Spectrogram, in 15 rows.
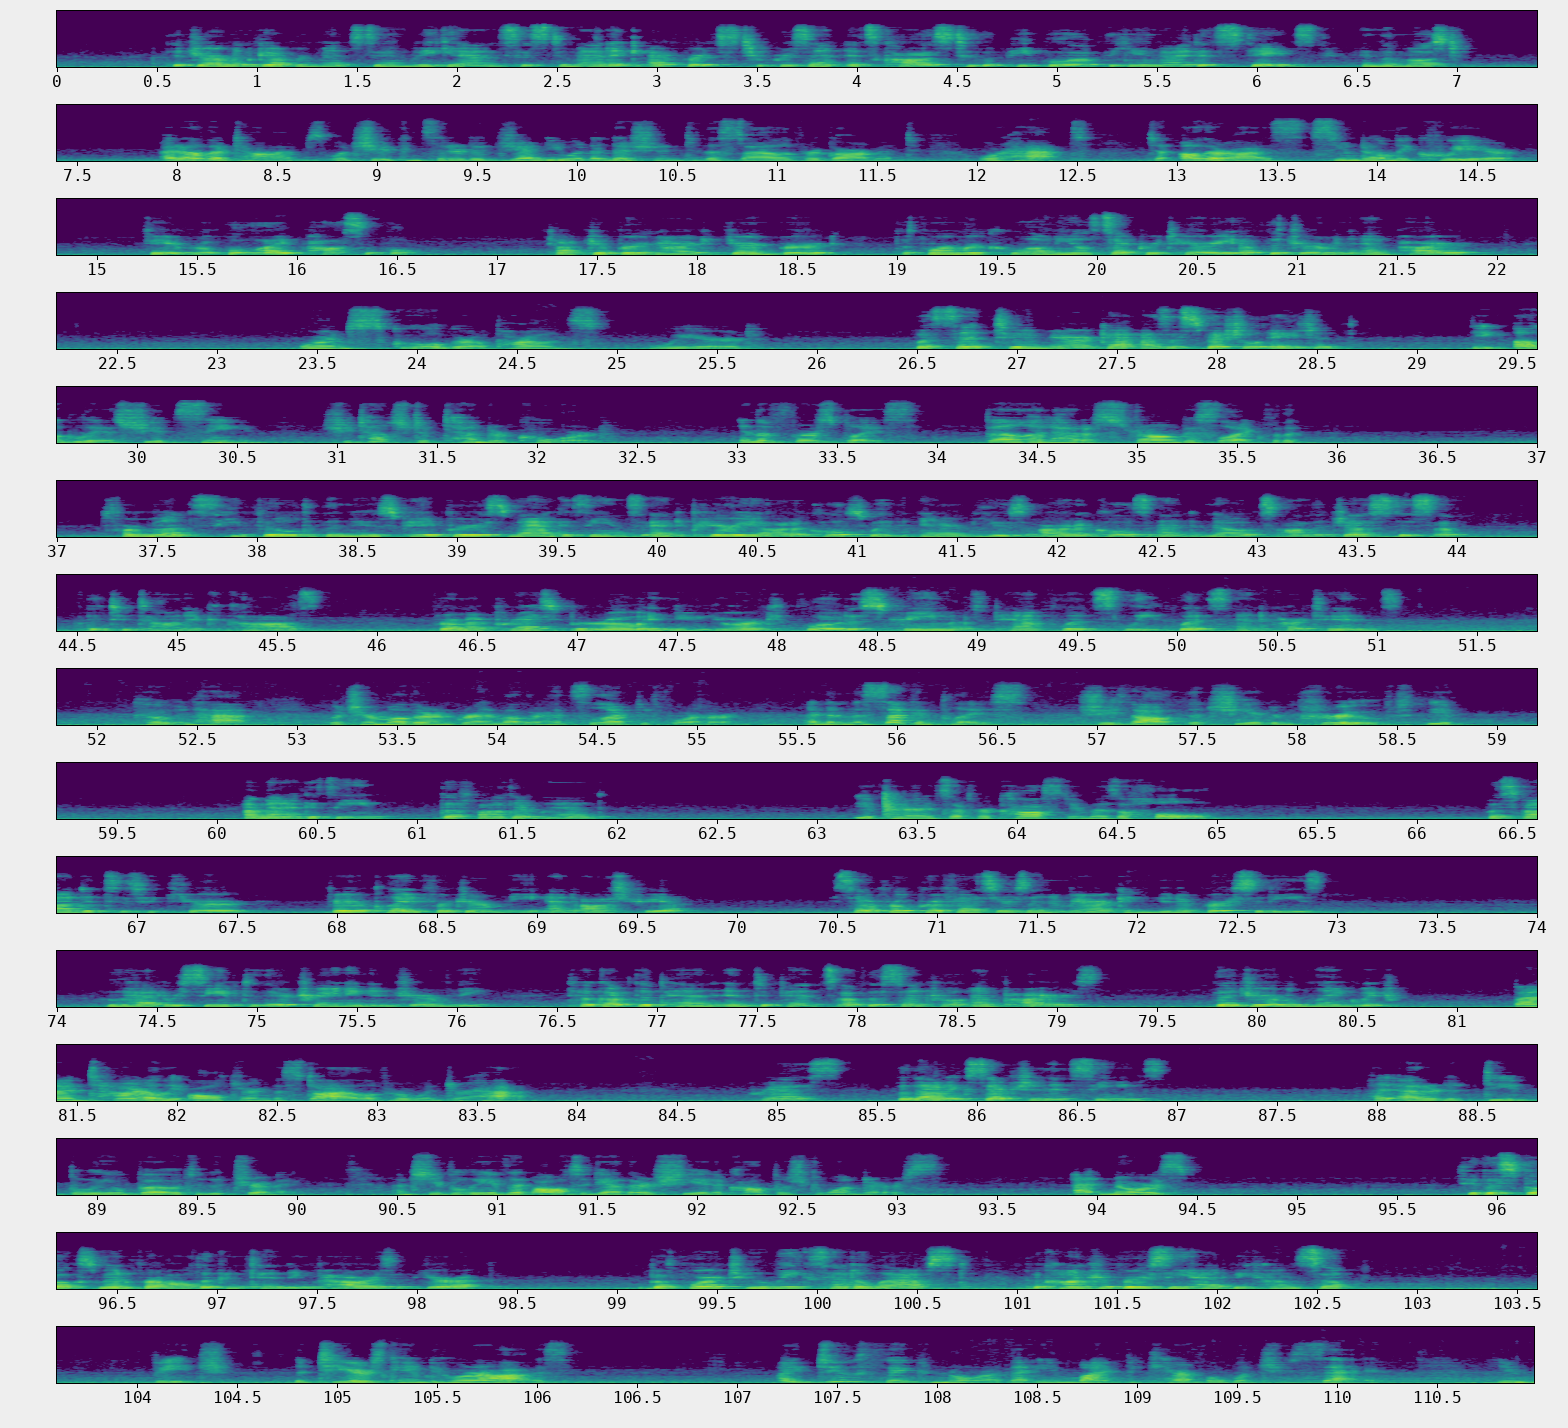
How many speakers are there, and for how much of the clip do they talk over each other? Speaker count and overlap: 2, no overlap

